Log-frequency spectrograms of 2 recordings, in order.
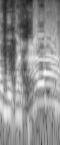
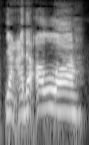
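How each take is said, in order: First: "Allah" dibaca "ala" dengan a terang; Allah dibaca biasa. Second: "Allah" dibaca "oloh" dengan o tebal. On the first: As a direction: ucapkan "Allah" sebagai "ala". ("Allah" dengan a datar, bukan o) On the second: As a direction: ucapkan "Allah" sebagai "oloh". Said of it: "maka bacanya Allah". ("Allah" dibaca "oloh" dengan o bulat) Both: Shown as a demonstration.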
